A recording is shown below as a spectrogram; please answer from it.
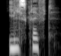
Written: ildskrift

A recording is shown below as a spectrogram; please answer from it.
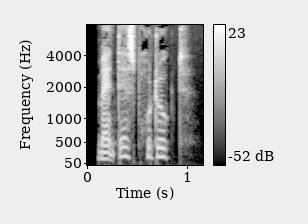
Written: mandagsprodukt

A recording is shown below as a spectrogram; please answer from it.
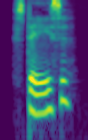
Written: stase

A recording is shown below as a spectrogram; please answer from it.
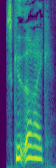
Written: skiderik

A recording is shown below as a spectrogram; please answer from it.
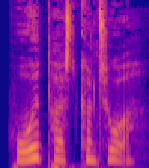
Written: hovedpostkontor

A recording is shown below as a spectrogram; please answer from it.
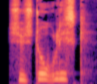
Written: systolisk

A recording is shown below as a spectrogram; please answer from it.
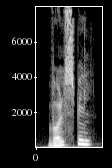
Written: voldspil

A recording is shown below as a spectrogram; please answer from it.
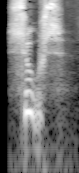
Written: sus

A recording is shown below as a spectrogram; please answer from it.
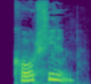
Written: kortfilm

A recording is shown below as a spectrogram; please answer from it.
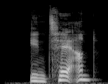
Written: intern

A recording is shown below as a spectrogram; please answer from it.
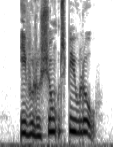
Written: evolutionsbiolog

